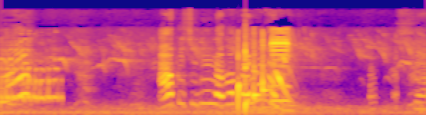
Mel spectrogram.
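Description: Domestic chickens calling, with a loud cluster of quick, bending squawks about one and a half to three seconds in.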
